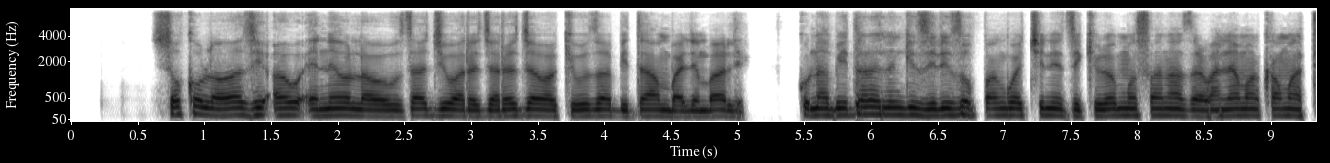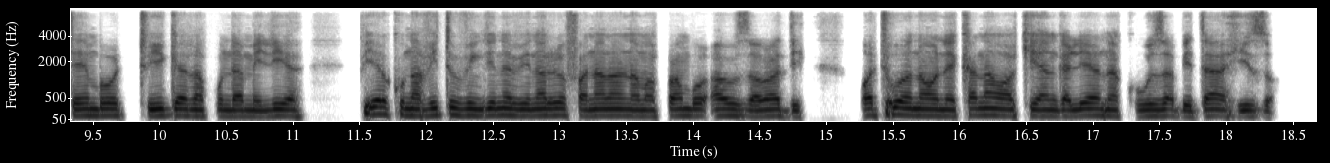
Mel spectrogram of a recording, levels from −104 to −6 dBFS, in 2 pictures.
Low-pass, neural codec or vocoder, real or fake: 7.2 kHz; codec, 16 kHz, 0.9 kbps, LongCat-Audio-Codec; fake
